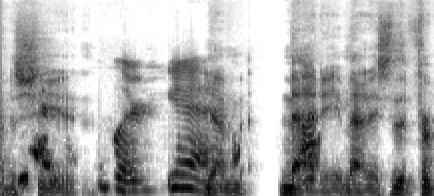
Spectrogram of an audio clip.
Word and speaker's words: Ziegler: And does she pronounce her last name Ziegler, or how does she? Ziegler, yeah.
